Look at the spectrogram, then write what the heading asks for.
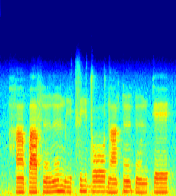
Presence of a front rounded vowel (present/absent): absent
